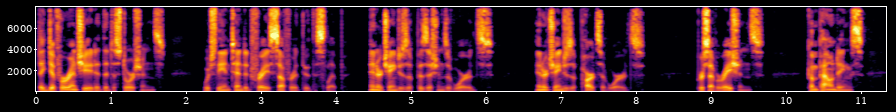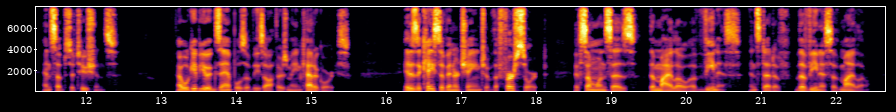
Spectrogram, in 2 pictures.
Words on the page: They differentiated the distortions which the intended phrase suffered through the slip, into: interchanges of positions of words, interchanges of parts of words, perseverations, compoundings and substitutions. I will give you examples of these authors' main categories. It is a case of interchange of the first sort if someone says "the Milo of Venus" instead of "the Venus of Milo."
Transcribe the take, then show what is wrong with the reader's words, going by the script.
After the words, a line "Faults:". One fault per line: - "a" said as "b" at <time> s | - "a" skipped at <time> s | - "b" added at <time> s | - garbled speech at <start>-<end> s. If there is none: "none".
They differentiated the distortions which the intended phrase suffered through the slip: interchanges of positions of words, interchanges of parts of words, perseverations, compoundings and substitutions. I will give you examples of these authors' main categories. It is a case of interchange of the first sort if someone says "the Milo of Venus" instead of "the Venus of Milo."
Faults:
- "into" skipped at 4.1 s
